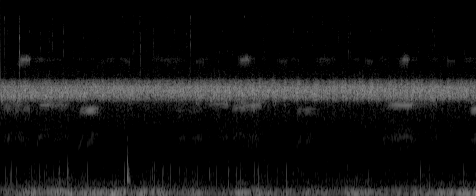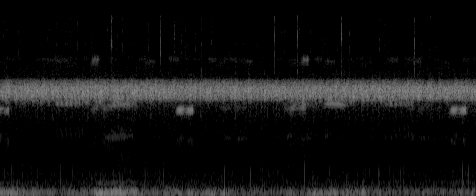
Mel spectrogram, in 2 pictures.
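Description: A wood fire burns and crackles softly.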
